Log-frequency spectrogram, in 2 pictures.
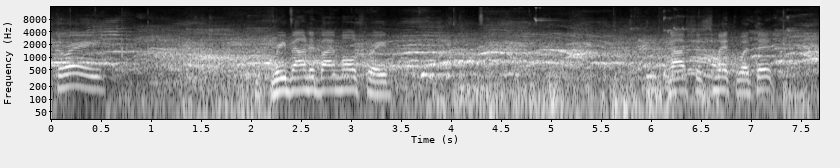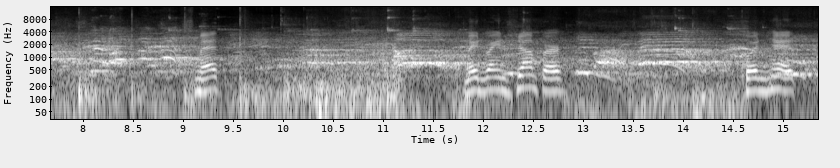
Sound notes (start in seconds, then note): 4.4 yelling; 11.1 yelling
